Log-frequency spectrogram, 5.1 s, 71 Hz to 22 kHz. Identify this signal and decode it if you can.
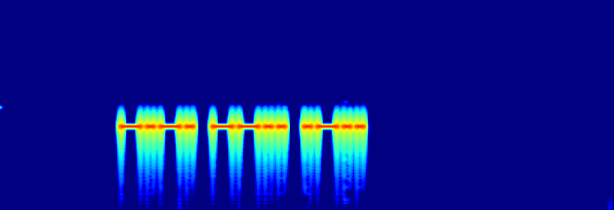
Morse code, heard as a keyed tone, about 22 wpm, 700 Hz. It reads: CZL
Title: USA Call Sign Postfixes - 3 Letters 22wpm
